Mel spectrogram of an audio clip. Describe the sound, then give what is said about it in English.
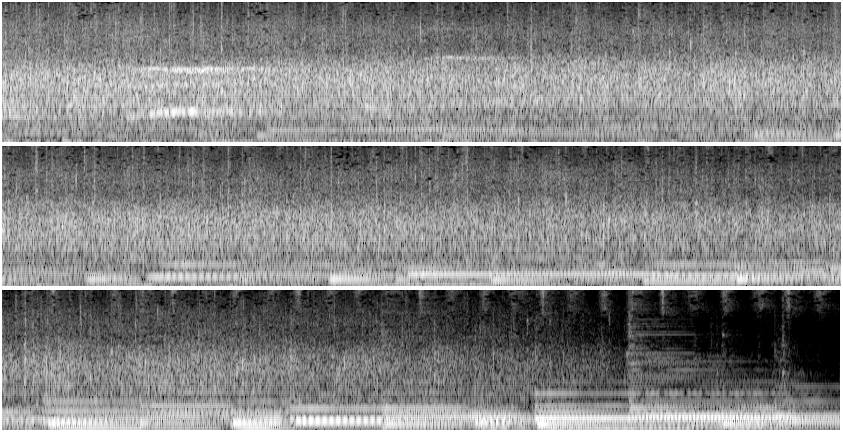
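A live audience applauds loudly and steadily for Davina McCall, a dense wash of clapping lasting the whole stretch, with music playing underneath and fading toward the end. “And I'd love one more massive round of applause for Davina for our live podcast.”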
